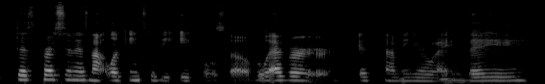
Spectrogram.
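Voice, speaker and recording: The speech moves at a moderate pace, with big swings in loudness. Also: woman. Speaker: tarot reader. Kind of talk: tarot reading monologue. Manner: casual, stumbling over words.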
